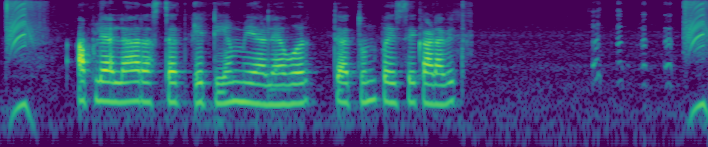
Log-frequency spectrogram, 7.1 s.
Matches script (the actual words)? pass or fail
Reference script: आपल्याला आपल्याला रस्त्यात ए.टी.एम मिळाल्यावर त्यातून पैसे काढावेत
fail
